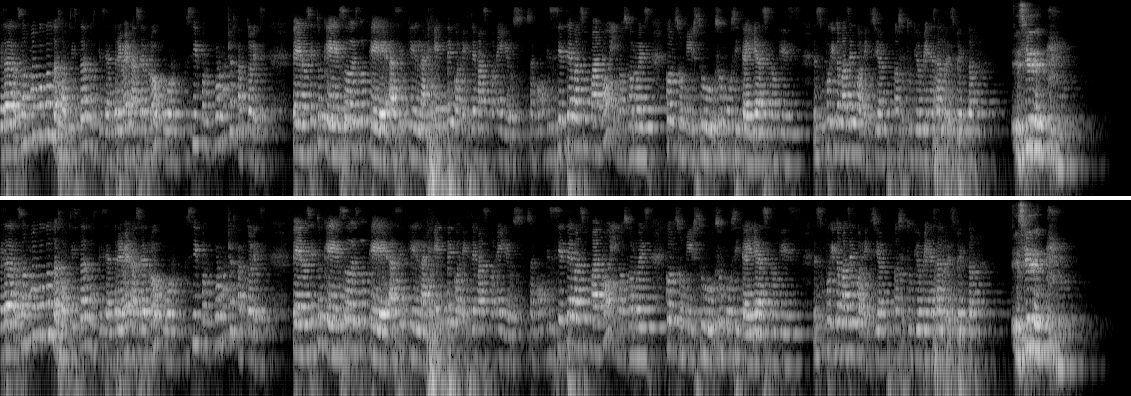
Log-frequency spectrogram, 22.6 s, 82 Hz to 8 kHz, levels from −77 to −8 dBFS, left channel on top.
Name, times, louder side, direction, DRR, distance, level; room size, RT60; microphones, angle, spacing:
voice 1, 0.0-3.9 4.3-15.8 16.1-19.5, equal, 10° left, -5 dB, 0.4 m, -30 dB
voice 2, 20.2-21.3, equal, 80° right, -5 dB, 0.7 m, -26 dB
2.5 x 2.4 x 2.2 m, 1.4 s
head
